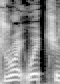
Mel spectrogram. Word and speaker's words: Droitwich: Is it droitwitch? Is that how you pronounce that? That's amazing. – I believe so, yeah.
